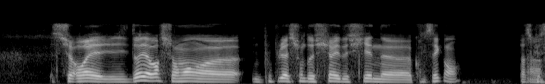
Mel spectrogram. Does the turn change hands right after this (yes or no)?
no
